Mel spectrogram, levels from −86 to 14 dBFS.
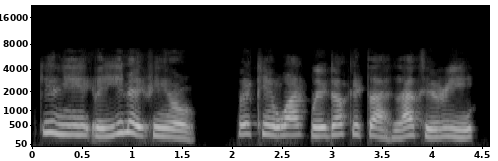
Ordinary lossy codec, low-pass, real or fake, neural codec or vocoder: none; 7.2 kHz; fake; codec, 16 kHz, 1 kbps, FreqCodec, larger model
